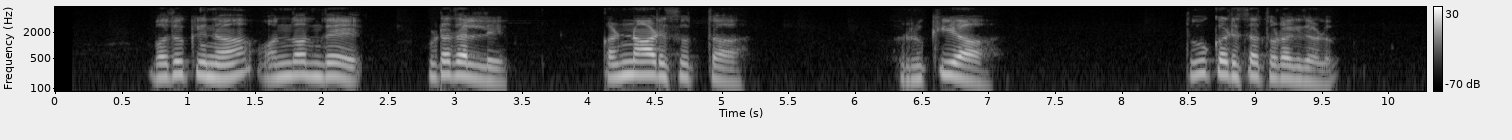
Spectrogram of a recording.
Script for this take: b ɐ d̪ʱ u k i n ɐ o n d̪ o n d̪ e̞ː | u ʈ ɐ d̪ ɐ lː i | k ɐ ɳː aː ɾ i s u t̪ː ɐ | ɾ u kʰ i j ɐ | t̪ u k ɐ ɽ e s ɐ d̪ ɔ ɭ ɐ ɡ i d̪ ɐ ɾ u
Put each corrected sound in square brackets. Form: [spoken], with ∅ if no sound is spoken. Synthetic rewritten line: b ɐ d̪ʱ u k i n ɐ o n d̪ o n d̪ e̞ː | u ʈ ɐ d̪ ɐ lː i | k ɐ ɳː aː [ɽ] i s u t̪ː ɐ | ɾ u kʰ i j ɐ | t̪ [uː] k ɐ ɽ [i] s ɐ [t̪] ɔ [ɽ] ɐ ɡ i d̪ ɐ [ɭ] u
